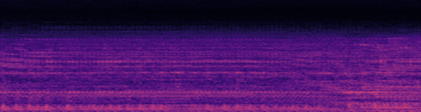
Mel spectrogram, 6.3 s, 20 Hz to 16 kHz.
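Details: Handbuilt three-wheeler with a Citroën 2CV engine, barn-stored dry for 25 years, now restarted: even, buzzy flat-twin idle at about four beats a second, holding steady; running normally at idle.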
